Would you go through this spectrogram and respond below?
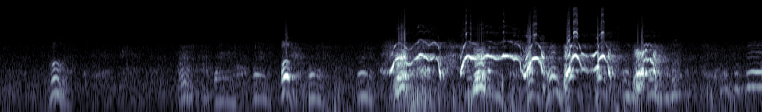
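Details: Protection-trained female German Shepherd: soft talk and scattered noises give way to a loud run of rapid sharp barks mixed with high, quavering whines, then it fades to murmuring voices.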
